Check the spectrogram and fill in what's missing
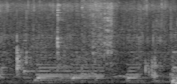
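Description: Fish sizzles in hot oil with turmeric in a pan while being stirred, giving a loud, close frying hiss broken by repeated spoon scrapes and clacks.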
